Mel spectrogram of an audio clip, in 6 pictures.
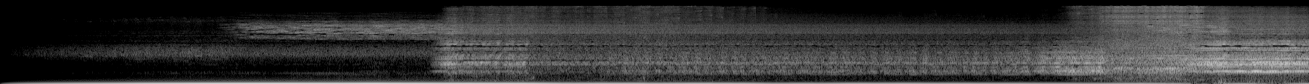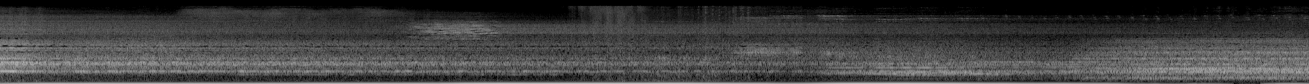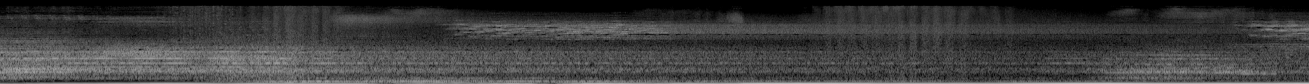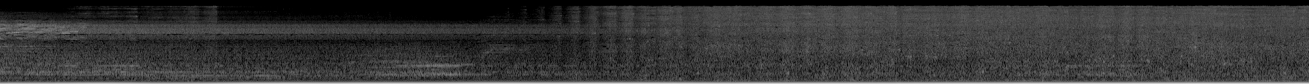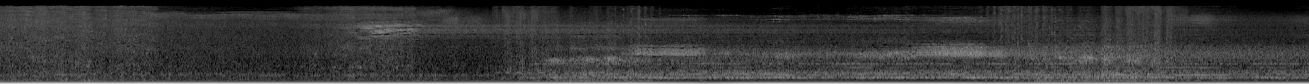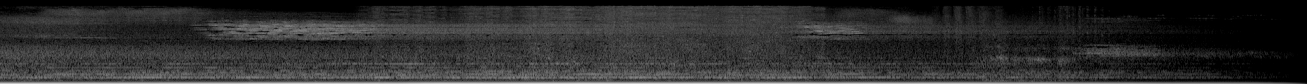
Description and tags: abused sphere
Soundscape created with Yuroun's Sphere enemble, in Reaktor, using his Abused piano sample map.
Ambient, Drone, Horror, Synth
